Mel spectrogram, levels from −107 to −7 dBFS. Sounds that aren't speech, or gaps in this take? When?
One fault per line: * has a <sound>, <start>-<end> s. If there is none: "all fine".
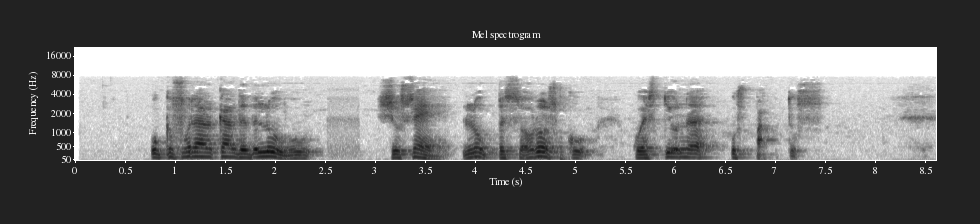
all fine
